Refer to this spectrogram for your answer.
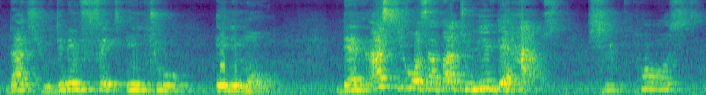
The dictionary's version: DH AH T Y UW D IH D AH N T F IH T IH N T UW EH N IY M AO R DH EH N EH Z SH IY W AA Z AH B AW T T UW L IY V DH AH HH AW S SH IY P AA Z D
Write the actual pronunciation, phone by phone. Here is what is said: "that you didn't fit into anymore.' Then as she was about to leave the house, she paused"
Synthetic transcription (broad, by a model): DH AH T Y UW D IH D AH N T F IH T IH N T UW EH N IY M AO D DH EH N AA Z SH IY W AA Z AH B AW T T UW L IY V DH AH HH AW S SH IY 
